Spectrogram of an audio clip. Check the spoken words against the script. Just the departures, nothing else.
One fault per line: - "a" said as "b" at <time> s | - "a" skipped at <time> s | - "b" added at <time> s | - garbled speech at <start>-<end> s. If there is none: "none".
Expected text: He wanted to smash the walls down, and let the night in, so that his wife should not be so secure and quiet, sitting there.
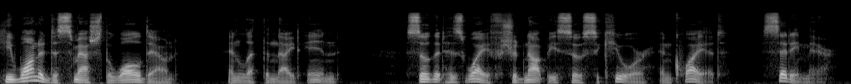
- "walls" said as "wall" at 1.1 s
